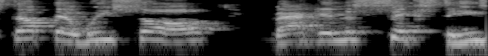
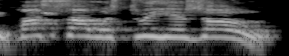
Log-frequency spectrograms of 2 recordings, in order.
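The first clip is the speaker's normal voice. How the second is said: higher-pitched plea, no actual sobbing; retold distraught mother; 8 semitones higher than usual. Grieving mother on the radio about her little son, distraught. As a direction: imitate a grieving mother's raised-voice protest. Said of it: "She couldn't stop crying".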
